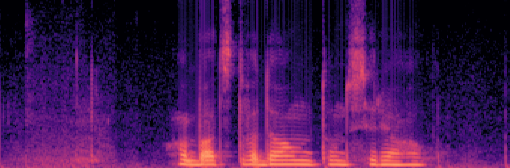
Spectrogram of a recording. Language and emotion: Russian, neutral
